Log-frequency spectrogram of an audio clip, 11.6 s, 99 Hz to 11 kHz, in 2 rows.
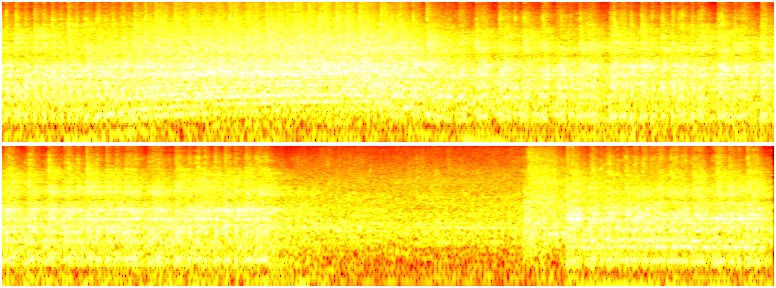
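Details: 2001 Mercury 125hp 4-cylinder oil-injected two-stroke outboard, 20in shaft, freshwater motor, compression 100–105 psi per cylinder: loud, even buzz, steady rhythm, dips briefly then picks back up cleanly; no knocks or misses, running normally.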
